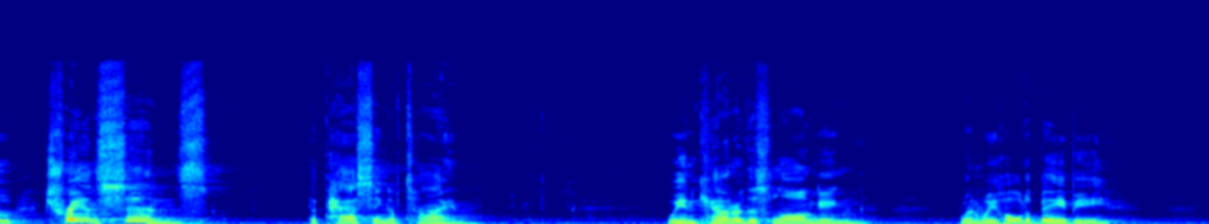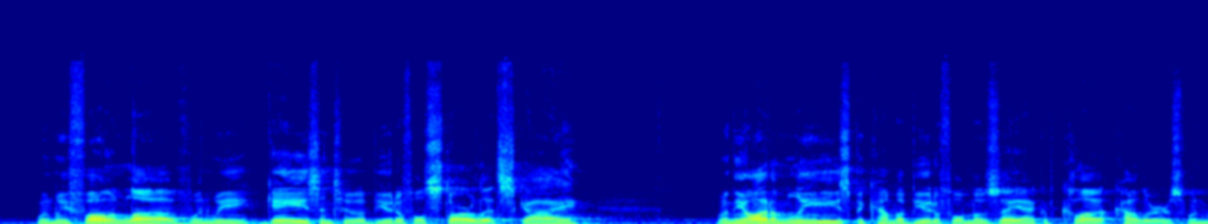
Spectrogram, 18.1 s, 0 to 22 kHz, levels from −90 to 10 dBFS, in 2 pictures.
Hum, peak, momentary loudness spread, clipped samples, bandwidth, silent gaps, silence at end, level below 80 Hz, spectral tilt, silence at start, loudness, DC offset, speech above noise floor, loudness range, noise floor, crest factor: none; -12 dBFS; 13 LU; under 0.1%; 16 kHz; none; 0 s; -76 dBFS; -6.5 dB/octave; 0 s; -36 LUFS; under 0.1%; 34 dB; 4 LU; -69 dBFS; 24 dB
